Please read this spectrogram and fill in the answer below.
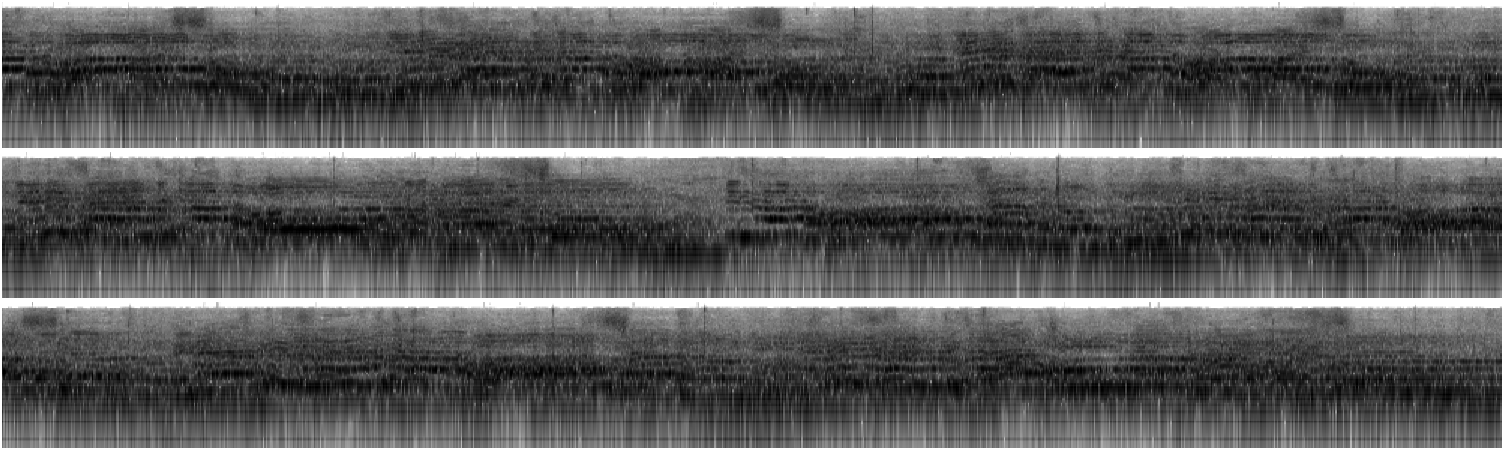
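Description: A gospel choir singing a cappella, many voices in harmony throughout.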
